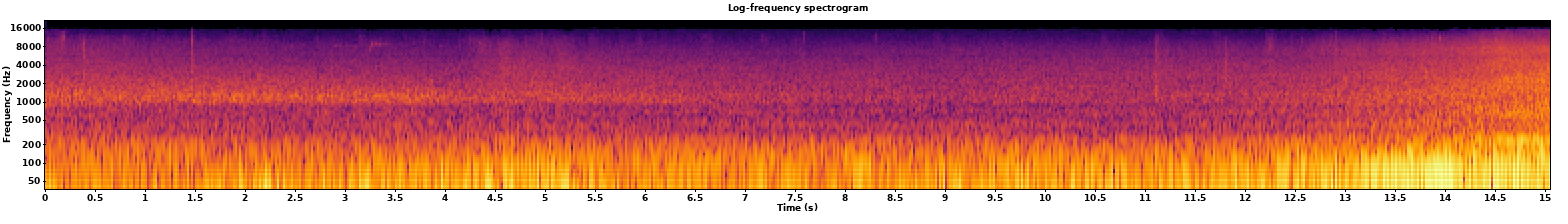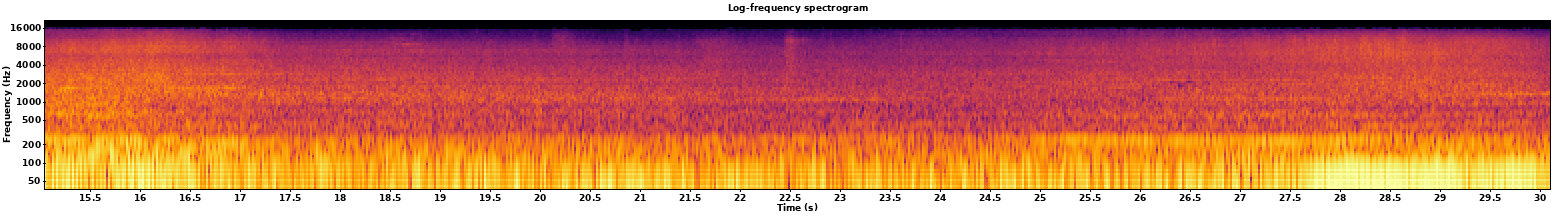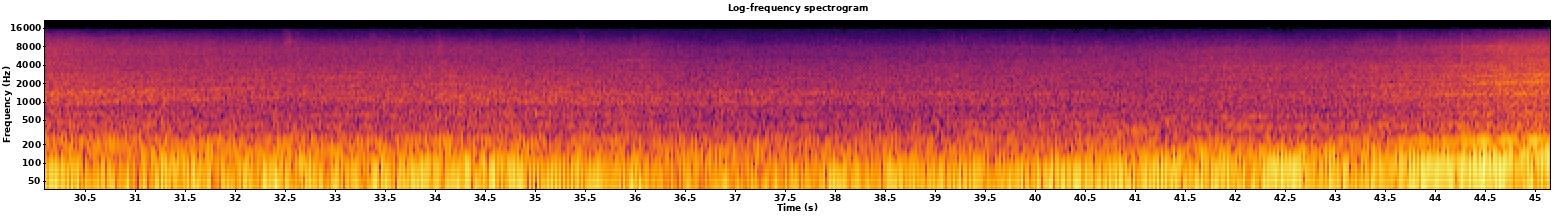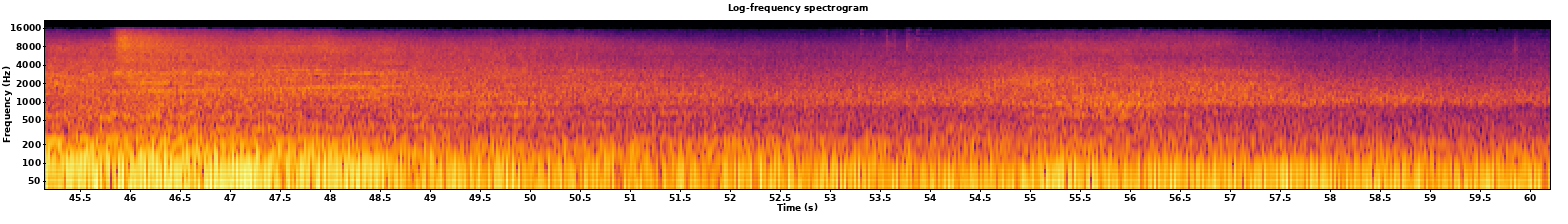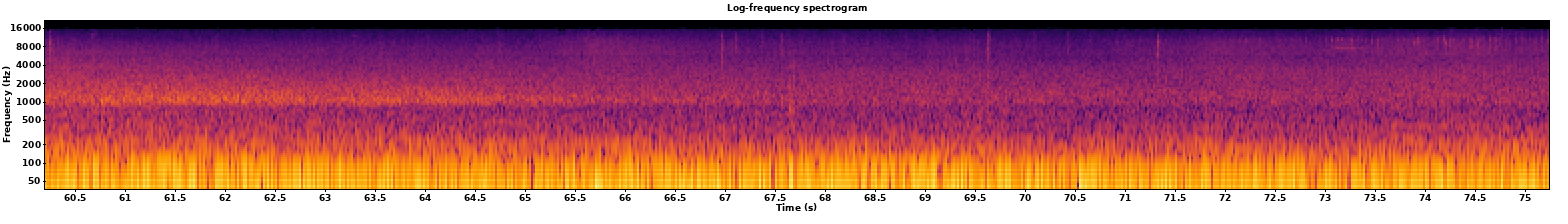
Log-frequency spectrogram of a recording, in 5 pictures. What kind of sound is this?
three departures at bus station
I'm sitting across the street from the bus station, where all the buses have their central parking place. In a matter of a minute or so, three buses departure. Sony HI-MD walkman MZ-NH1 minidisc recorder and two Shure WL183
